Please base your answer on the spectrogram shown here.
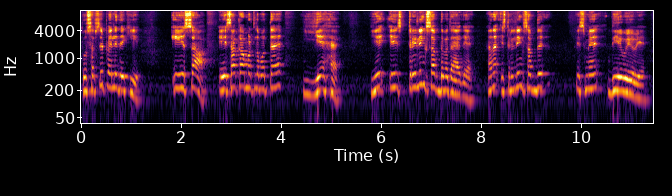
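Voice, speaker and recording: A man's voice: high-pitched, a little slow, sharp tone. A male teacher explaining word meanings to school pupils, asking questions and answering them himself, and repeating words so pupils can say them along. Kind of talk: classroom explanation for school students.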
